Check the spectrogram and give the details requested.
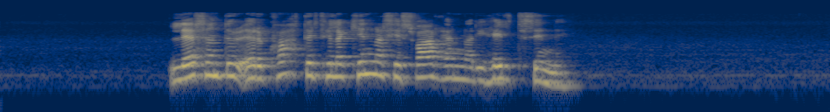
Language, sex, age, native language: Icelandic, female, 70-79, Icelandic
